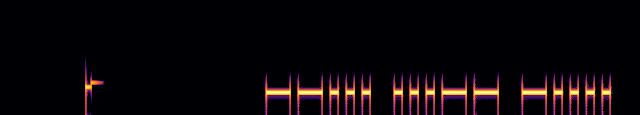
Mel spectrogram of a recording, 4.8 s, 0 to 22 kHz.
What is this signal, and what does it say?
Morse code, heard as a keyed tone, about 20 wpm, 700 Hz. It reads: 736
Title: Common Cut Numbers - 3-Digit 20wpm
